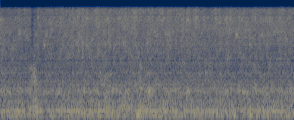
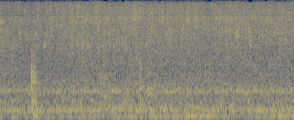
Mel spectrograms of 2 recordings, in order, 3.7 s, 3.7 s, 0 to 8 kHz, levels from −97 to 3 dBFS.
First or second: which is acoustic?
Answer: second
